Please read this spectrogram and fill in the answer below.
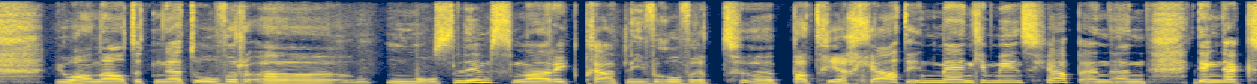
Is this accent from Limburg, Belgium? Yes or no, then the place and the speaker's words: yes; Limburg, Belgium; ik kom uit Belgisch Limburg met een inwonersaantal van bijna 900.000. Limburgers.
